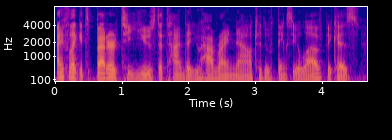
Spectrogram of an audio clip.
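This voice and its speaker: A man's voice: medium pitch, little pitch movement, moderate pace, a bit bright, no echo. A young man hosting a solo podcast, musing in a rambling, reflective way with many filler words. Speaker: podcast host. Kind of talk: casual solo podcast monologue.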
